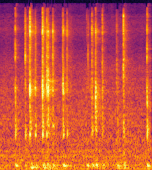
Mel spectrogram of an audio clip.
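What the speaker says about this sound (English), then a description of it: "I'm typing it again and again because I want you to type as well" Rapid keystrokes on a computer keyboard while code for a Go CRUD API is typed, a close, steady patter of uneven clicks with no talk.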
